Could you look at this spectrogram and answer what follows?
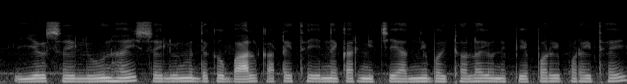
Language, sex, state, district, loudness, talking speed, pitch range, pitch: Bajjika, male, Bihar, Vaishali, -26 LUFS, 155 wpm, 135-140 Hz, 140 Hz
